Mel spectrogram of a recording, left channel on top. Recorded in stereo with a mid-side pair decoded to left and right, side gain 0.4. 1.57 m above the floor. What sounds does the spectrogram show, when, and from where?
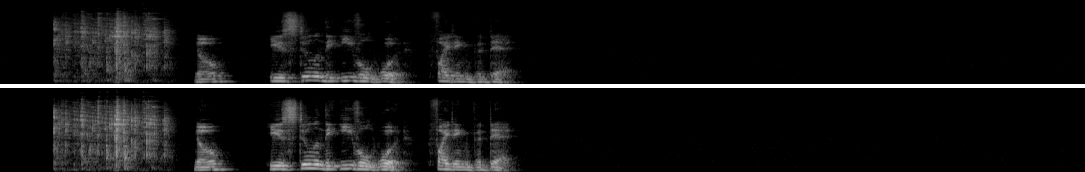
0.5 s keys jangling: 65° right, 3.5 m; by 1.8 s 60° right, 2.5 m
1.9 s a man speaking: 70° right, 2.5 m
